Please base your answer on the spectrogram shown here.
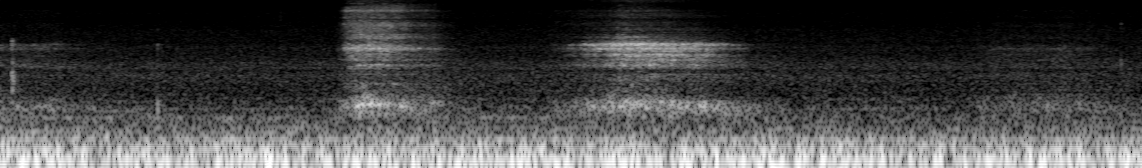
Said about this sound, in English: So I invite us to close our eyes. We're going to take some breaths.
